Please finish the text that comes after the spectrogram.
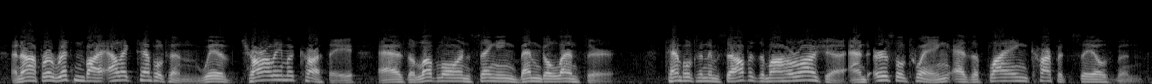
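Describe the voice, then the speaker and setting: A man's voice: fairly high pitch, pushed and bright. A man with an American accent announcing in the style of 1940s network radio. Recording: dull vintage radio recording.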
